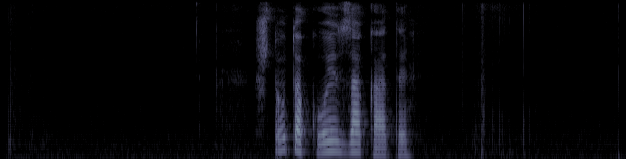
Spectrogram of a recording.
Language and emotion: Russian, neutral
